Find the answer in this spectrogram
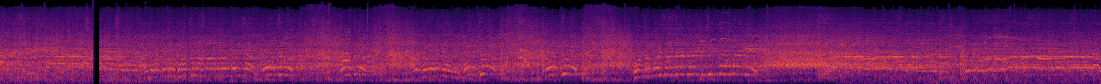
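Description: Cricket stadium crowd noise: many voices shouting and calling at once over a steady roar, with a momentary cut to silence about two seconds in.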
